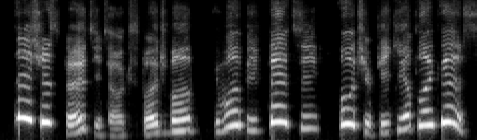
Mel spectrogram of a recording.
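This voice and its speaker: A put-on character voice, fairly high in pitch, with very wide pitch swings at a moderate pace. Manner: dopey, cartoonish.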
